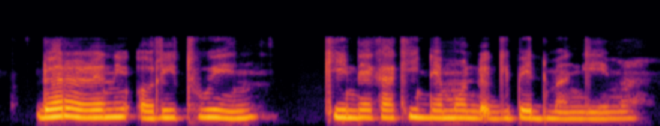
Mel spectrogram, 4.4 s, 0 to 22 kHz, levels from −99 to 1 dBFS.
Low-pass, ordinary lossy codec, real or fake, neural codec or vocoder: 7.2 kHz; none; fake; codec, 16 kHz, 6 kbps, DAC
